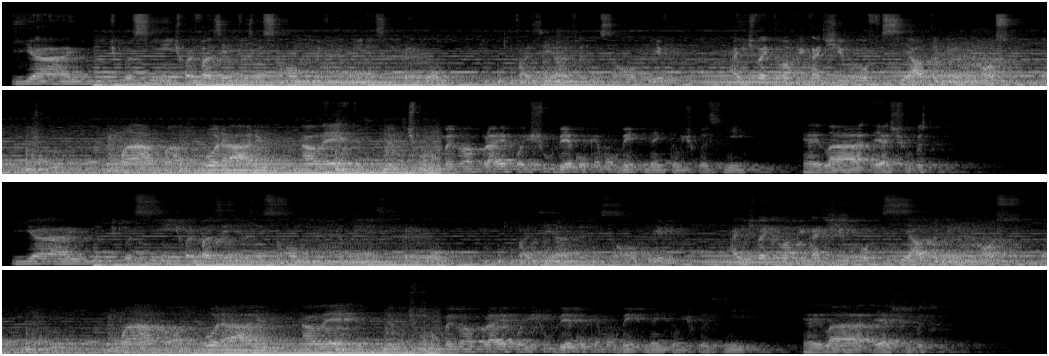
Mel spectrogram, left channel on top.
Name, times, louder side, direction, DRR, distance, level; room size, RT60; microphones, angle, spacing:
voice 1, 0.1-4.4 5.1-6.8 7.3-11.1 11.5-13.2 13.4-17.9 18.5-19.7, left 2 dB, 65° left, 5 dB, 4.9 m, -29 dB
sound 1, 0.9-14.9, left 2 dB, 45° left, 0.9 m, -25 dB
26.5 x 24.0 x 7.1 m, 1.3 s
head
